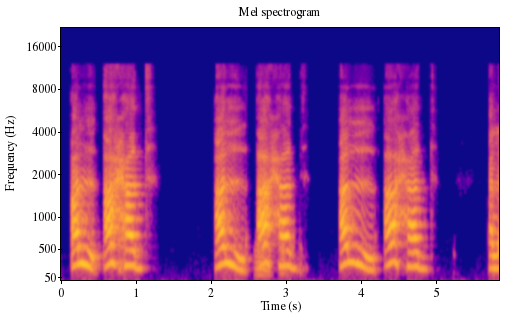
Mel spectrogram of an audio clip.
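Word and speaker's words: الأحد: ये तो देखो हाँ अल आहद नहीं है ना, आहद तो नहीं है, इसलिए अहद, संजू।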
